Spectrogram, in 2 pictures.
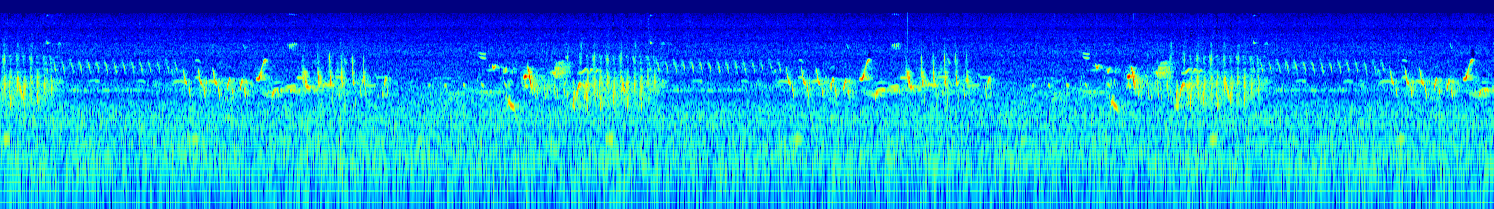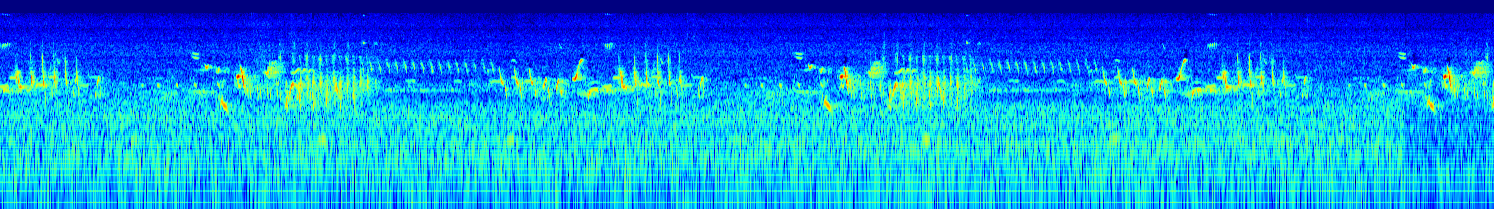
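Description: Birdsong: a chirping phrase of quick repeated notes, recurring about every three seconds, over a steady hiss of water flowing over the weir.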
